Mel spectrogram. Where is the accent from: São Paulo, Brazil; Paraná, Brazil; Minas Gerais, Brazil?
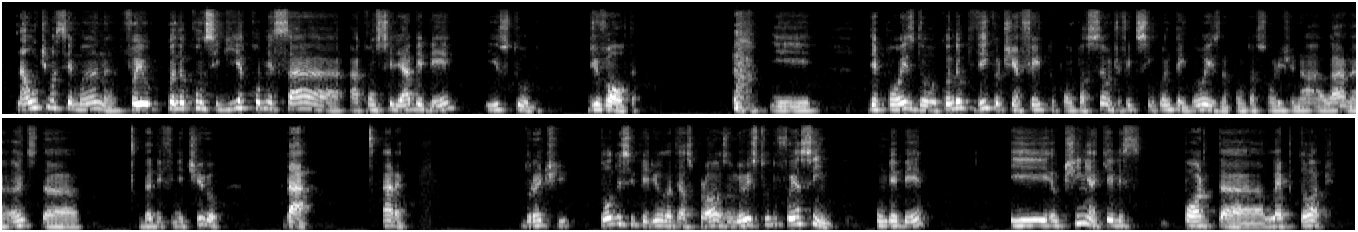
Paraná, Brazil; Curitiba; moved away as an adult; also born or lived in Rio de Janeiro; now in Brasília, Brazil; Sou nascido em Curitiba, moro em Brasília.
